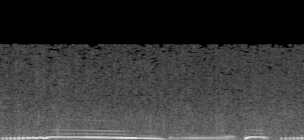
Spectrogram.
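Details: A Barbary dove in pelung style: a pulsed, rolling start flows into a long steady hoot that falls at the end, then a soft triple note, a rising yelp and the next throbbing roll.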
